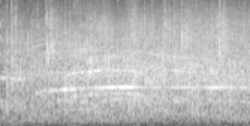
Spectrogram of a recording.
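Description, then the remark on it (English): A crowd breaks into steady applause, dense overlapping clapping that holds at an even level throughout, filling the room with a broad wash of hand claps. “But if God gives it to you, and you clap on this, because my notes say right here, they will clap.”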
